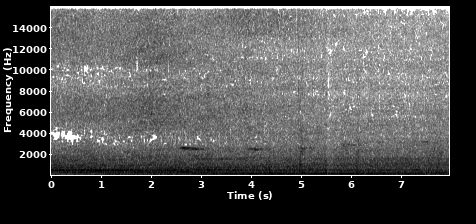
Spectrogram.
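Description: Steady hum of a train at a station platform, with a low drone that sets in about two seconds in and a few faint, brief high squeals.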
